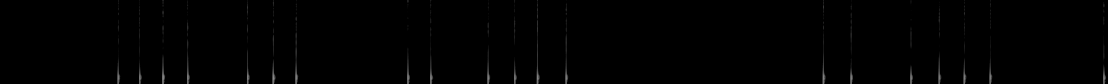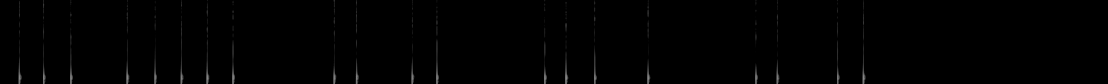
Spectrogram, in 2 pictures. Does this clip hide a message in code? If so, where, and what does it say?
Yes: tap code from 1.2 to 19.8 s, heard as knocks on a wall, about 4 knocks a second. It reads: SI IUGLG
